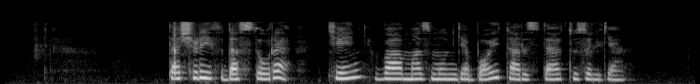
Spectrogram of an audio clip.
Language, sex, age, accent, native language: Uzbek, female, 18-24, Qashqadaryo, Uzbek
